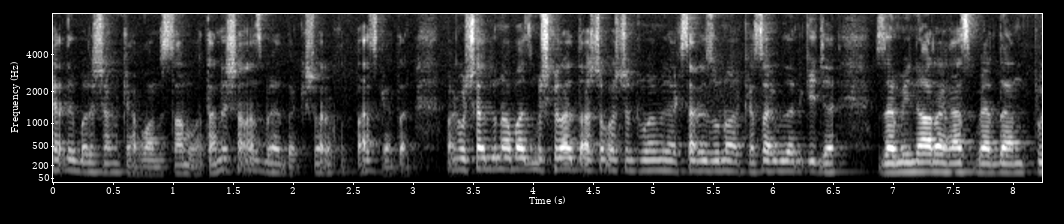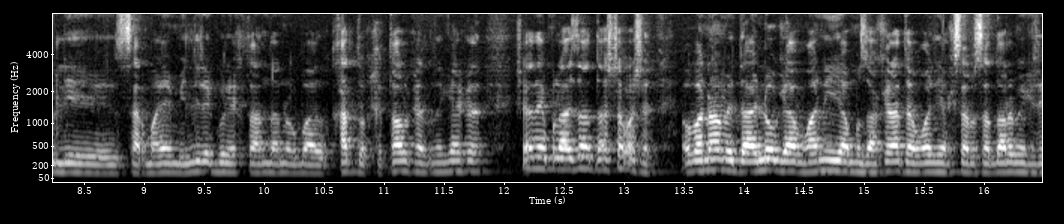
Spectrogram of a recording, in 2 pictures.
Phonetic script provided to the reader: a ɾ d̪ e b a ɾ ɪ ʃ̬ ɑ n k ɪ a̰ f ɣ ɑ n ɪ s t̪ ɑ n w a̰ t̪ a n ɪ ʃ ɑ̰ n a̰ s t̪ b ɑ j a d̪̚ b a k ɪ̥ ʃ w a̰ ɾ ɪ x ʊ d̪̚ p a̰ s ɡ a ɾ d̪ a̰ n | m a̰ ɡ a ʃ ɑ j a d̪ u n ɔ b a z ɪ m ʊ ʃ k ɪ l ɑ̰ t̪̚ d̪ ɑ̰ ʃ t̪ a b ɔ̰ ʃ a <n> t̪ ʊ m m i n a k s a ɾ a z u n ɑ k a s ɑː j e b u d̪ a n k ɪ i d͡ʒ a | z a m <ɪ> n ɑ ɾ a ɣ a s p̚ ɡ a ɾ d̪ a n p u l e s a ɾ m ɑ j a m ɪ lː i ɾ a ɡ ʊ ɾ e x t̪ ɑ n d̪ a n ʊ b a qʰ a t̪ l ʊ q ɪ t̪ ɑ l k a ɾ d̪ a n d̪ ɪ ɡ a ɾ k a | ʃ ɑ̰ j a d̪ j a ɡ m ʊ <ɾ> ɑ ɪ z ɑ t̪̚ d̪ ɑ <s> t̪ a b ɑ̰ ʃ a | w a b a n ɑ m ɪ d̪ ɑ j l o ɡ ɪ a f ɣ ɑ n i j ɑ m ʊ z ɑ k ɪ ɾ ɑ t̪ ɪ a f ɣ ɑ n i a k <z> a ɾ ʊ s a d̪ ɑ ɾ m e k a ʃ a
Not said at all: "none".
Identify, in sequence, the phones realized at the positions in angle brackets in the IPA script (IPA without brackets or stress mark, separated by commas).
n, i, l, ʃ, s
